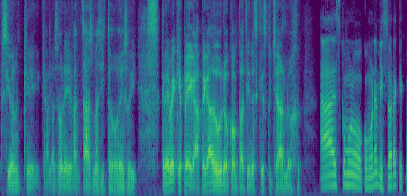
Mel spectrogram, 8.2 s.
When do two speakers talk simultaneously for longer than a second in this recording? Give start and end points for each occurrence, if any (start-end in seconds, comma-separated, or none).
none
